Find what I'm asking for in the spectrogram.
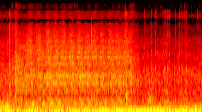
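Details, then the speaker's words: Honda City, during repair with the newly bought ICV not fitted: starter churns in uneven heavy pulses without a clean catch, temperature-related hard start, idle still high afterward. "temperature hard start to kanina eh na oh taas pa rin ha taas pa rin"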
